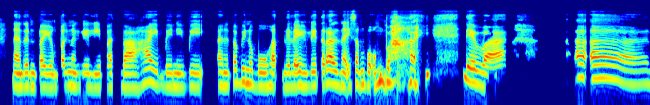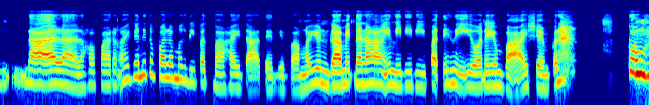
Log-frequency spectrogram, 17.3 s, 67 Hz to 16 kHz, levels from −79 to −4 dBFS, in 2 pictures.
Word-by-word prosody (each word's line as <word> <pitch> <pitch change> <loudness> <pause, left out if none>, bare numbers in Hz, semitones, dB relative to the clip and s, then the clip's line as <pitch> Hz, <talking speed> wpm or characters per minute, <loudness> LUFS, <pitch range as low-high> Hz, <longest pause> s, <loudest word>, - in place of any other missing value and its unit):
nando'n 180 0 0
pa 175 +1 +1
'yong 170 0 -3
'pag 175 +2 -2
naglilipat 175 -1 -4
bahay, 190 +5 +1
binibi 175 0 -5 0.2
ano 190 -1 -3
'to, 210 - -2
binubuhat 185 -5 -2
nila 175 0 +1
yung 180 -1 -3
literal 190 +1 +3
na 190 - +2
isang 195 +1 -2
buong 195 +4 -1
bahay, 225 -1 +4 0.6
'di 245 -7 +3
ba? 170 -4 +4 1.2
Oo! 270 -1 +4 1.1
Naalala 200 -4 +5
ko 190 -1 -11
parang, 190 +2 -7
ay 240 - -6
ganito 310 +2 -3
pala 280 -1 -2
maglipat 220 -5 -7
bahay 165 -2 -6
dati, 70 - -6
di 155 0 -15
ba? 145 - -7
Ngayon 200 +5 -3
gamit 190 +3 +5
na 205 - +4
lang 205 +1 +3
ang - - -1
inililipat 185 -2 -4
iniiwan 180 -4 -3
na - - +1
yung 185 -1 -7
bahay 175 - +2
siyempre 175 +4 -2 0.9
kung 345 -4 +9
185 Hz, 150 wpm, -22 LUFS, 175-210 Hz, 1.2 s, kung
